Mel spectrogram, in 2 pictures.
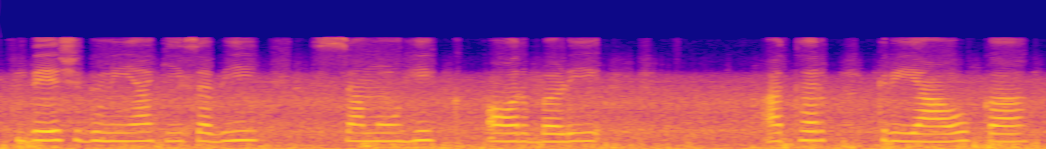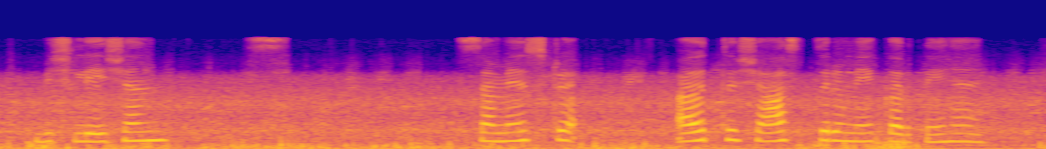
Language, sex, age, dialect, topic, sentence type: Hindi, female, 18-24, Marwari Dhudhari, banking, statement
